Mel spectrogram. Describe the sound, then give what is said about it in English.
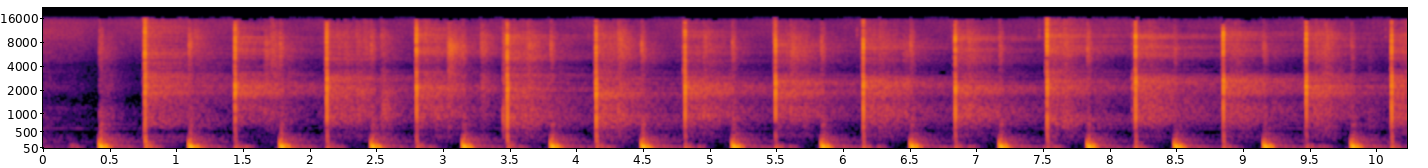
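An audience stamps and claps along to a song in a steady, brisk rhythm of about 96 stamps a minute: a low thud of many feet followed each time, as the feet come up, by a sharp burst of hand claps, repeating evenly with no talking. “If you would be kind enough to help me out, you could start by stamping your foot about 96 times a minute.”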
